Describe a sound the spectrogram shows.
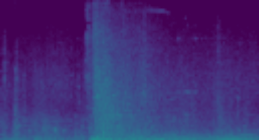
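A fiery explosion bursts with a loud crackle.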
